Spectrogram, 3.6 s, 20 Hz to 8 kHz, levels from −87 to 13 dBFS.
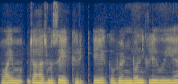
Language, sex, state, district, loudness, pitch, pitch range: Hindi, female, Uttar Pradesh, Lalitpur, -12 LUFS, 195 Hz, 190-200 Hz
